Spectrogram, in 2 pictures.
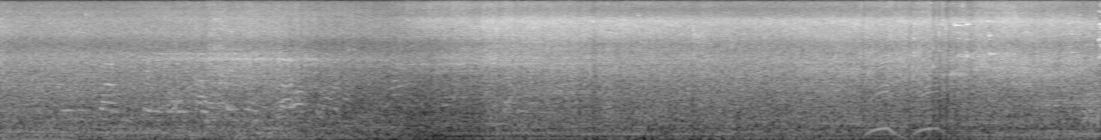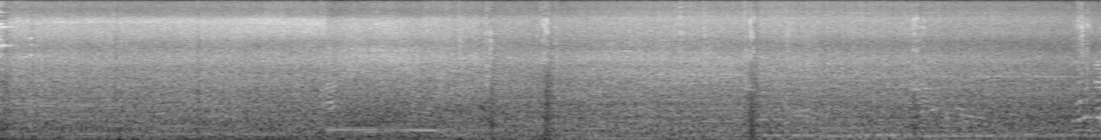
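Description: Steady street traffic noise under indistinct background voices, with a few light clicks.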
